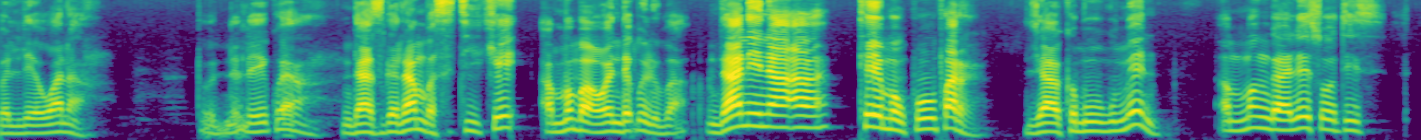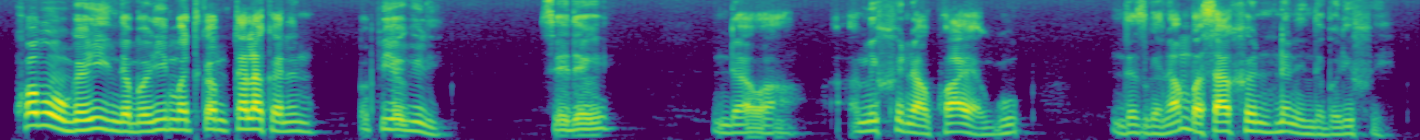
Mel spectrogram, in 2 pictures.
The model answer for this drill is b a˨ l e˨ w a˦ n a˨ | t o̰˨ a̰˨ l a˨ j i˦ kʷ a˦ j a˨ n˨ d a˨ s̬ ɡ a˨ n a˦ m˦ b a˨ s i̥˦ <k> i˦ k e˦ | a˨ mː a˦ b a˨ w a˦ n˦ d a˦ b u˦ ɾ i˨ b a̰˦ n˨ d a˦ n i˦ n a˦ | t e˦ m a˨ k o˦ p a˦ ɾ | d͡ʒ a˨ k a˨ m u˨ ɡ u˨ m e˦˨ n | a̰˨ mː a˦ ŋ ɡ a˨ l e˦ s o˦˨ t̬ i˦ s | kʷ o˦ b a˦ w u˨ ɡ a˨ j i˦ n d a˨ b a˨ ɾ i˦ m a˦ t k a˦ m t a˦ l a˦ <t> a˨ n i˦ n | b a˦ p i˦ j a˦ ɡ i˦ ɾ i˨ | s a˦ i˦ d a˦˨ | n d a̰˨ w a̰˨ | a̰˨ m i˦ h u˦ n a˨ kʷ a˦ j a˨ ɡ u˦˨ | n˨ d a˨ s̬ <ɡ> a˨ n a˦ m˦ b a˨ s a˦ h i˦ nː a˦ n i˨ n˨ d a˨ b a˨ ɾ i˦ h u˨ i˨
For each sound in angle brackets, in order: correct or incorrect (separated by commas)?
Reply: incorrect, incorrect, correct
